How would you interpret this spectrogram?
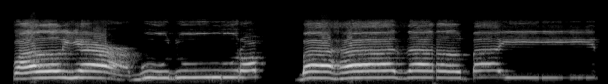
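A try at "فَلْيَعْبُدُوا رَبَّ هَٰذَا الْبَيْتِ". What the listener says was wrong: Nah, lagi alhamsnya. Falyabudu rabba hadzal bait. Bait. Bait. Ya, sukunkan dulu. Ketika tak sukun berarti letakkan di makhrajnya. Ujung lidah ada di pangkal gigi seri atas ya, saya. Bait.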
